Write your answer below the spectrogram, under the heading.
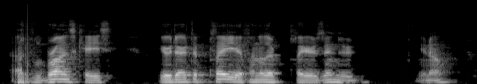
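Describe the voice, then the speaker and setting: This man's voice sits fairly low and moves at a moderate pace. His intonation is monotone and flat against a quiet background. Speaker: youtuber. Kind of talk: motivational talk to camera. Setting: talking to camera. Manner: halting, stuttering.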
